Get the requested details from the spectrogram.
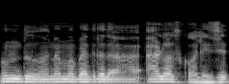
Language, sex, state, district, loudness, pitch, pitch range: Tulu, male, Karnataka, Dakshina Kannada, -13 LUFS, 120 Hz, 115-125 Hz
